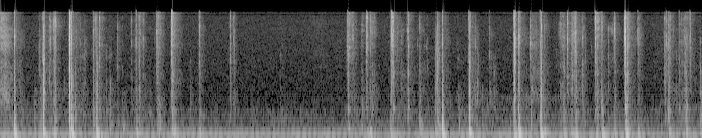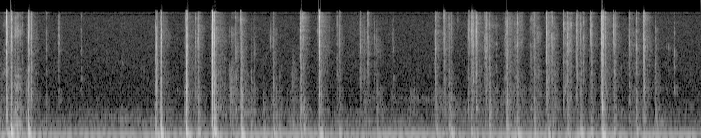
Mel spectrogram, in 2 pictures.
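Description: Typing on a computer keyboard: quick runs of key clicks in several bursts with brief pauses between them, over a steady low hum.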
